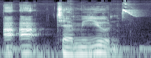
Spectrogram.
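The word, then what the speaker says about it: أأعجمي: walau ja'alnahu qur'anan a'jamiyyan laqalu laula fussilat ayatuh a'jamiyun wa arabi. Cara membacanya adalah dengan menyambungkan dua hamzah kotok sehingga dibaca panjang.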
